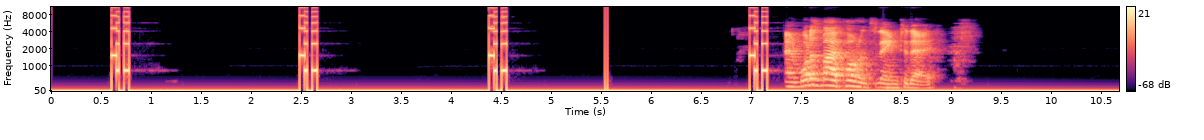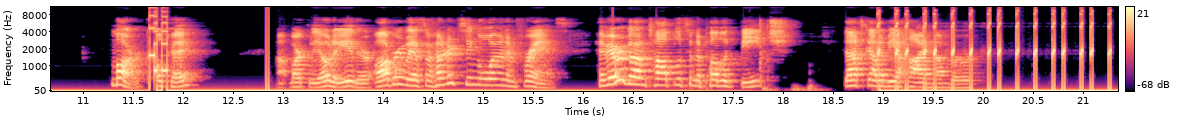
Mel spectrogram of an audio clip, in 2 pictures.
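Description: Short electronic beeps sound now and then, then quickly repeat.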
